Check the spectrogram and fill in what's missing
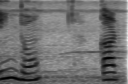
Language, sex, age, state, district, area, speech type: Santali, female, 18-30, West Bengal, Bankura, rural, spontaneous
